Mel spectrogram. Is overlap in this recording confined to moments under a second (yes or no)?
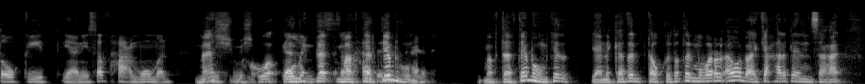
no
